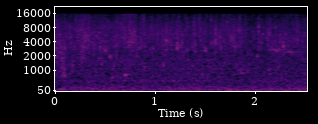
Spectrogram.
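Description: A garden water feature trickles and splashes in a steady, even wash with no pauses, fairly faint and alone with no voices.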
